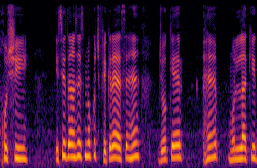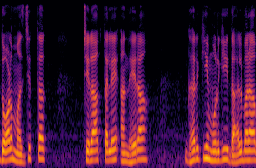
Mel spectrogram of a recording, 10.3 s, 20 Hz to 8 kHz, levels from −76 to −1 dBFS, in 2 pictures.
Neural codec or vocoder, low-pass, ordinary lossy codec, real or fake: none; 7.2 kHz; none; real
